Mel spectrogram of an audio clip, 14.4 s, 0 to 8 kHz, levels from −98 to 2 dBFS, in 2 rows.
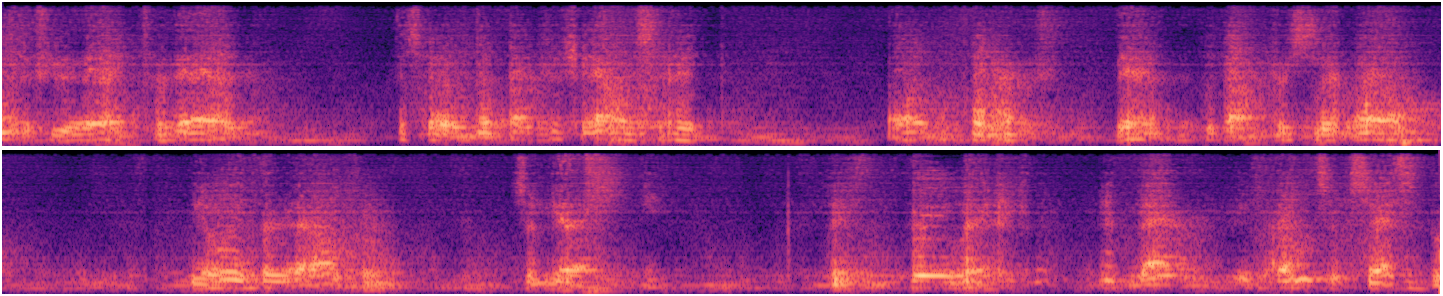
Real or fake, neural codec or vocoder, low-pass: fake; codec, 44.1 kHz, 0.9 kbps, DAC; 7.2 kHz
